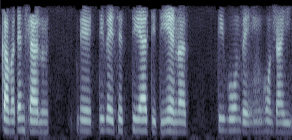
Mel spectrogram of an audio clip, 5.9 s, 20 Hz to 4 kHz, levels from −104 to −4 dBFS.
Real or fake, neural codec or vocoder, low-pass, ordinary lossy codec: fake; codec, 24 kHz, 0.9 kbps, WavTokenizer, large speech release; 3.6 kHz; MP3, 24 kbps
